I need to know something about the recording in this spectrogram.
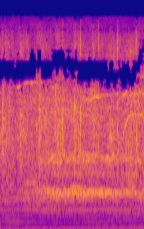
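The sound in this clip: A concert crowd roars and cheers in a stadium in Buenos Aires during a rock festival, a loud, steady wash of voices that holds throughout without a break.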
